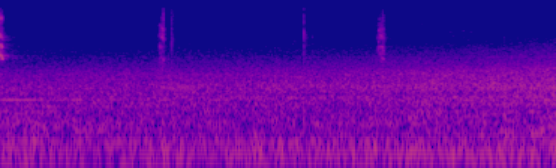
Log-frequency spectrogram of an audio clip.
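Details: Squirrel squeaking in brief, high, clicky chirps, one doubled, spaced one to two seconds apart against a quiet hissing background.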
